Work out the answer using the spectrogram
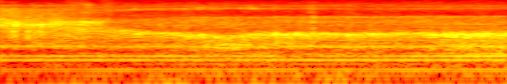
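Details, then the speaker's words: Pool pump being reprimed after losing prime, suction line slowly cracked open to let air in; steady drone with low hum and shifting rush as air is sucked through, risking loss of prime if too much air. "Kind of making a little bit of noise, it's sucking the air through."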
